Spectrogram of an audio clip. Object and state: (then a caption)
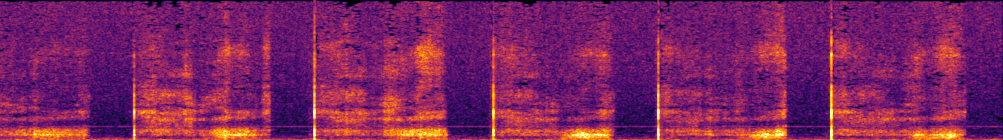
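Plastic phone case. A phone in a hard plastic case with a gold foil print, held flat, as a long nail slowly traces and scratches the pattern. Soft, breathy scratching swells in the midrange alternate with five sharp, bright clicks of the nail tapping the case, each dying out almost instantly.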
